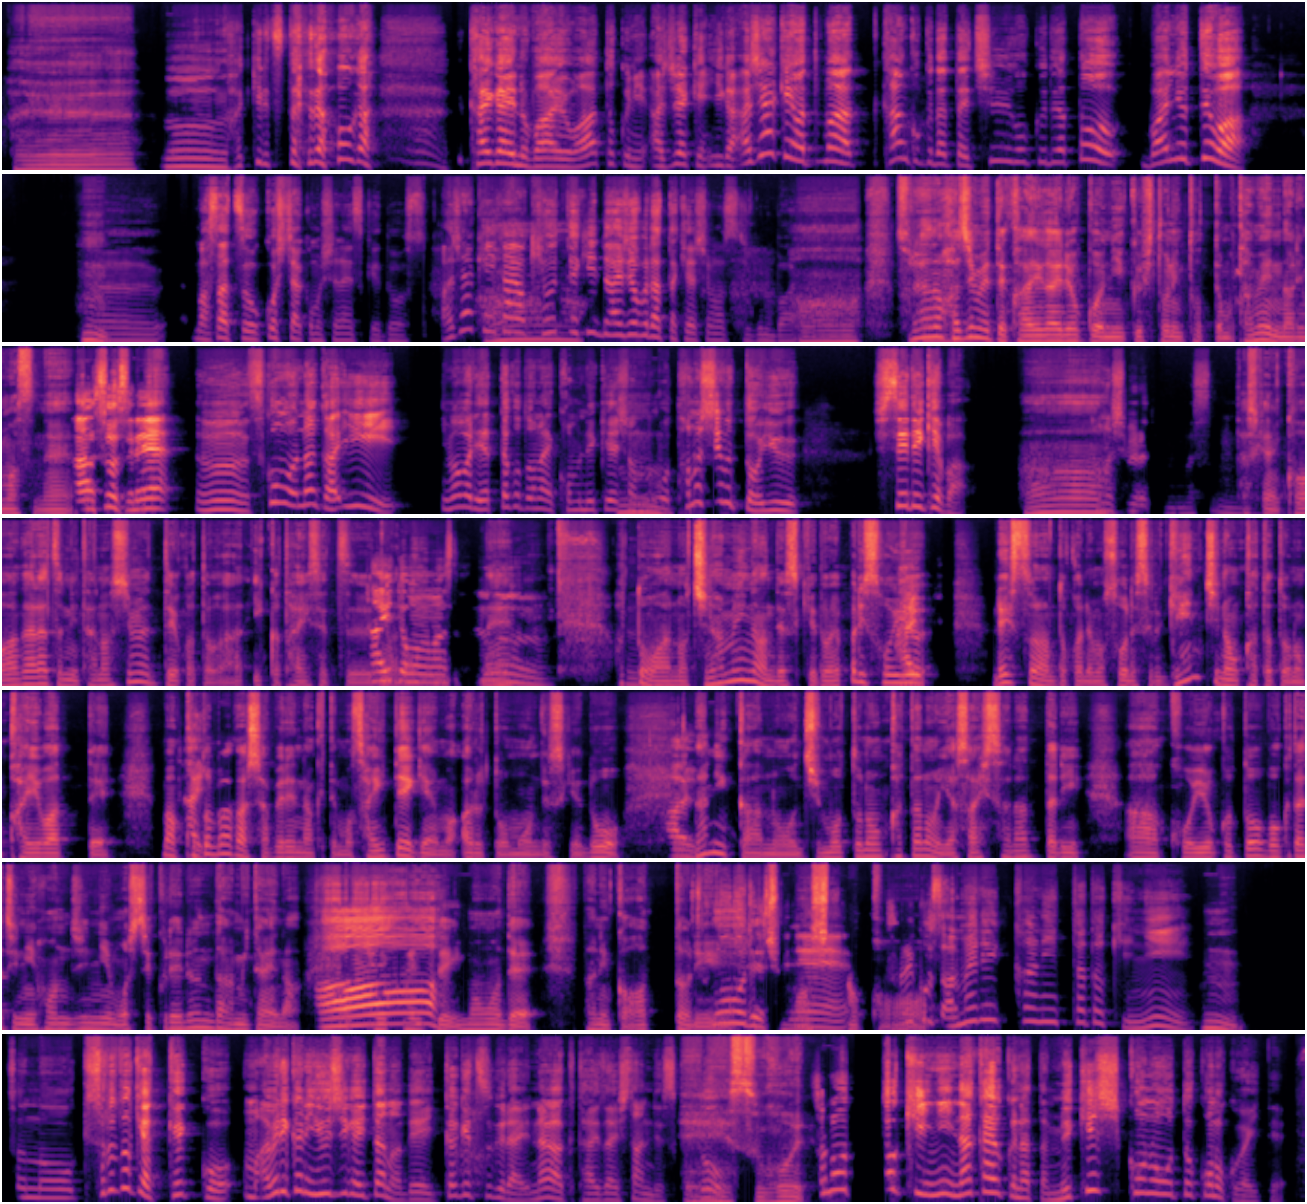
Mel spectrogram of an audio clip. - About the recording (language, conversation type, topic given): Japanese, podcast, 一番心に残っている旅のエピソードはどんなものでしたか？
- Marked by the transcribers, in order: laughing while speaking: "伝えた方が"; other noise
